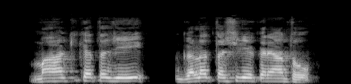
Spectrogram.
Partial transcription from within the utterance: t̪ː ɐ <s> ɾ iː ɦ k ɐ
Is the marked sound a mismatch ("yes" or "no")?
yes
